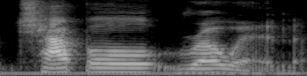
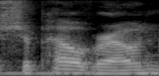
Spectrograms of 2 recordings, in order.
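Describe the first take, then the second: First: The first name sounds like the word chapel. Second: The first name sounds like the name Chappelle. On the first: The speaker calls it right. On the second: The speaker calls it wrong.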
